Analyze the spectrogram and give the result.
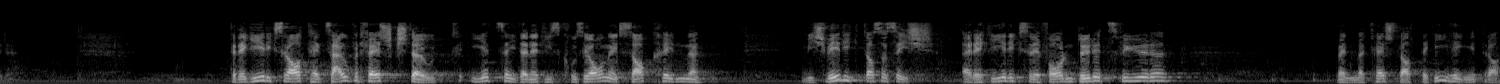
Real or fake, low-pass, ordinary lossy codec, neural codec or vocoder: real; 7.2 kHz; none; none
